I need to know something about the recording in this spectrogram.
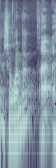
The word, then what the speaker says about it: ashwagandha: ¿Cómo se pronuncia? ¿Ashwagandha?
